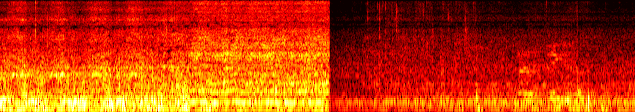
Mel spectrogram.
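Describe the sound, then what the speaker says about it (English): Blender pureeing zucchini soup, a loud steady motor whine with churning that stops abruptly midway, leaving softer kitchen room noise. "the next thing I'm going to do is I'm going to blend it"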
